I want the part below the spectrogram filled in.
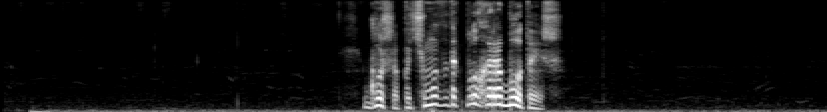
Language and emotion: Russian, angry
